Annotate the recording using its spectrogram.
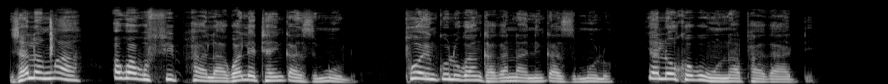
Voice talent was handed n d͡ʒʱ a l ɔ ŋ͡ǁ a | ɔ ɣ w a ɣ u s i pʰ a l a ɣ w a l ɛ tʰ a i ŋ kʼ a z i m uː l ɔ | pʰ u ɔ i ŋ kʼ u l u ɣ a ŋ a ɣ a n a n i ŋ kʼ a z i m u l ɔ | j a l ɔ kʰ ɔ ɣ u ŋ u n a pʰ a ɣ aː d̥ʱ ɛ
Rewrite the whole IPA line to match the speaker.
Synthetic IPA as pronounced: n d͡ʒʱ a l ɔ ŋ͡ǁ a | ɔ ɣ w a ɣ u f i pʰ a l a ɣ w a l ɛ tʰ a i ŋ kʼ a z i m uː l ɔ | pʰ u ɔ i ŋ kʼ u l u ɣ a ŋ a ɣ a n a n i ŋ kʼ a z i m u l ɔ | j a l ɔ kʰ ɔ ɣ u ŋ u n a pʰ a ɣ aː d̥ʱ ɛ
